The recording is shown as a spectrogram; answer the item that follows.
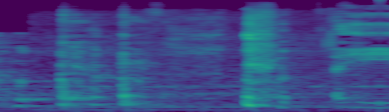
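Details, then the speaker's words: About four short, dry, acted cough bursts from an adult man in a quiet room at bedtime, thinking he needs cough syrup to sleep: cough. "അല്ലാത്ത ചുമയല്ലോ. ഇനിയിപ്പോൾ ഉറങ്ങണമെങ്കിൽ ഒരു cough syrup കുടിക്കേണ്ടി വരുമല്ലോ."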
